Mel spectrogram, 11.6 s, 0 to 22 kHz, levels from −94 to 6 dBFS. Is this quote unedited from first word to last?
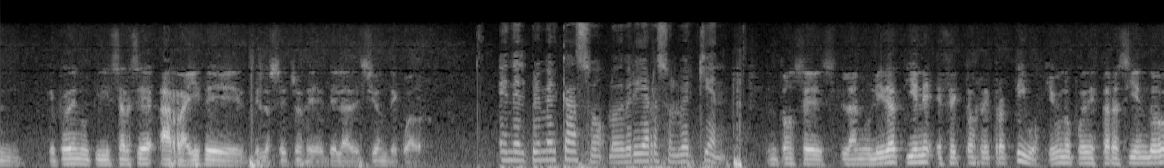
no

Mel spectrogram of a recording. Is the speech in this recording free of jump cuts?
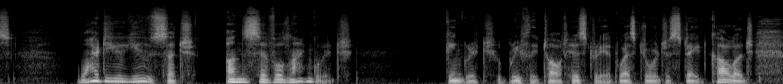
yes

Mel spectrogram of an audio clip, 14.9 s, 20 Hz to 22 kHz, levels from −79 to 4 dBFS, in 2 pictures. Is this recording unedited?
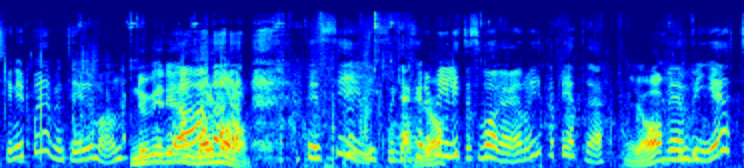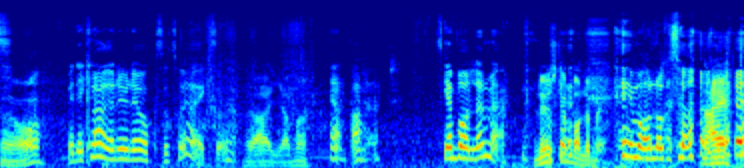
yes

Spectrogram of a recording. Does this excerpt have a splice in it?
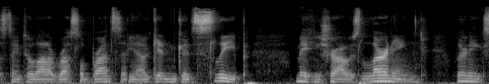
yes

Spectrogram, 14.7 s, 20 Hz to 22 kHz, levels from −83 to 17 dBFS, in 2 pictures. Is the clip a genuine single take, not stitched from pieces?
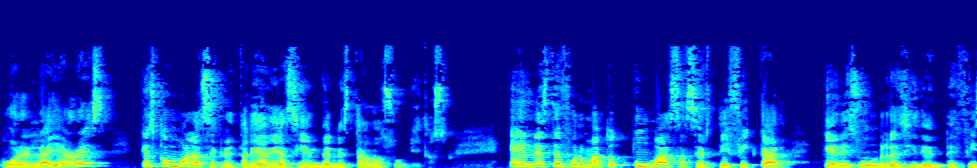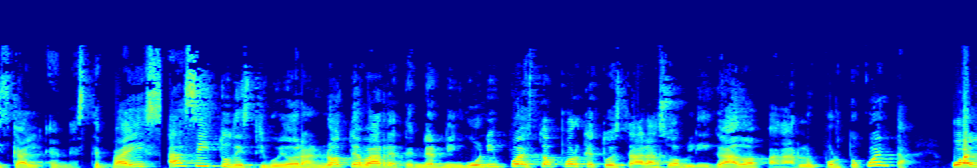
yes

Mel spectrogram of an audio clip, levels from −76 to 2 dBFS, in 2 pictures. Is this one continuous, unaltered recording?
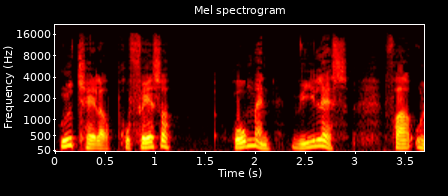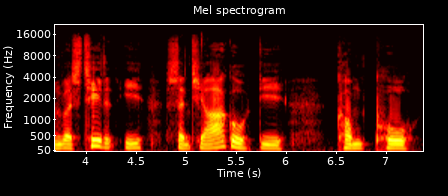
yes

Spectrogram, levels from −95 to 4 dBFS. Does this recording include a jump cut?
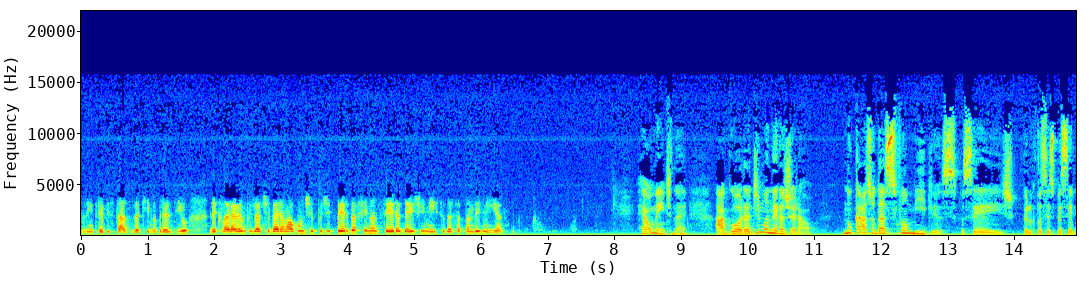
yes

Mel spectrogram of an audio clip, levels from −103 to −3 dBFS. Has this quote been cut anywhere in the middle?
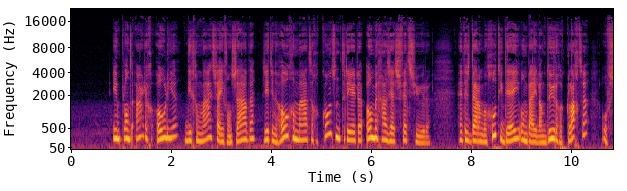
no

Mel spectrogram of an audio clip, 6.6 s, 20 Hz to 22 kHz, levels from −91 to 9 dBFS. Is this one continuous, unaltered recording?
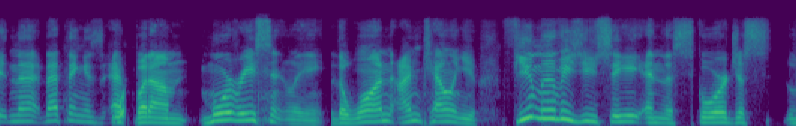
no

